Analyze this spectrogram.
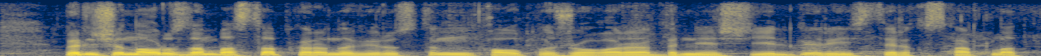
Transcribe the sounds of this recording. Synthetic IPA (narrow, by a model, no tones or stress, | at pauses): b̥ɪɾɪnʃɪnɑwɾəzd̪ɑnbɑst̪ɑp̚kʰo̞ɾo̞navijɾust̪əɴqʰɑwpəʒo̞ʁɑɾəbɪɾne̞ʃeje̞lɡʲeɾejəst̪e̞ɾqʰə̥sqɑɾt̪əlˠɑd̪ə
